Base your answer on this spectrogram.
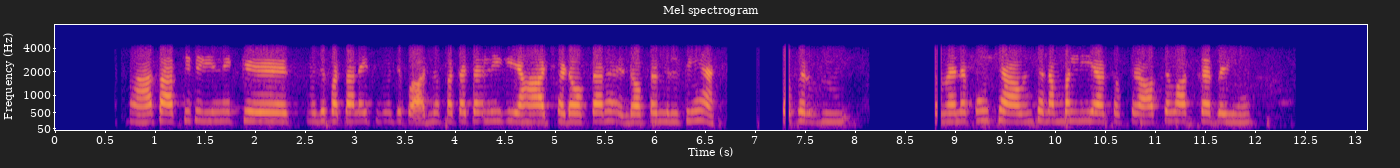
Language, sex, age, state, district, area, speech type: Hindi, female, 30-45, Madhya Pradesh, Hoshangabad, rural, conversation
